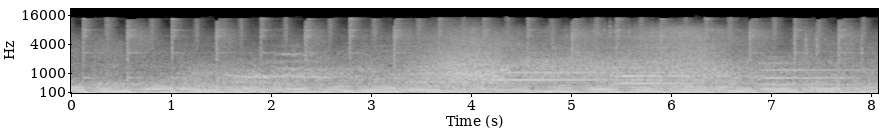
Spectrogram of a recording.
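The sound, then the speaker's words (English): A white convertible Mercedes speeds past, its engine and road noise forming a loud, continuous rush that swells in the middle, with scattered sharp clicks and brief thin tonal whines. “A glamorous woman with black bobbed hair driving a white convertible Mercedes follows him. She speeds past him.”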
